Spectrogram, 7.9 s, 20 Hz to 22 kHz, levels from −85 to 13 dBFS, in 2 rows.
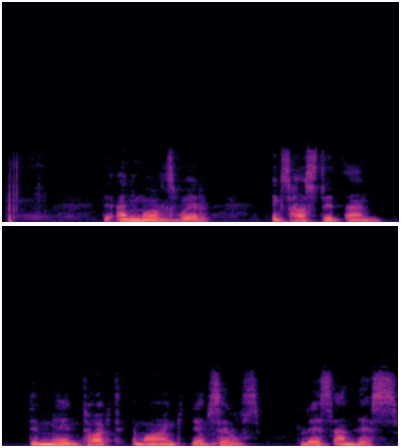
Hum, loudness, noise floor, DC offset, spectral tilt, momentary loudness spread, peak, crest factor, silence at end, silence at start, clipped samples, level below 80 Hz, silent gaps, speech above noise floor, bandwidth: none; -20 LUFS; -62 dBFS; under 0.1%; -8 dB/octave; 12 LU; -4 dBFS; 16 dB; 0.05 s; 0.05 s; under 0.1%; -56 dBFS; none; 43 dB; 7.6 kHz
